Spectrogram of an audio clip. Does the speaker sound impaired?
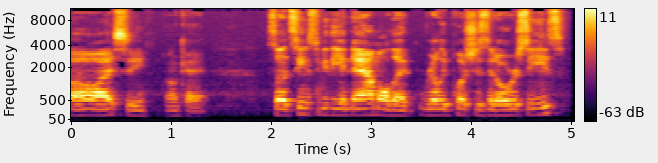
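No.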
